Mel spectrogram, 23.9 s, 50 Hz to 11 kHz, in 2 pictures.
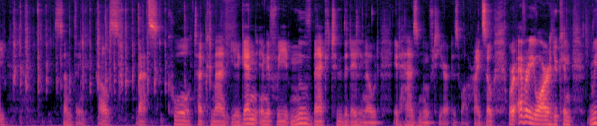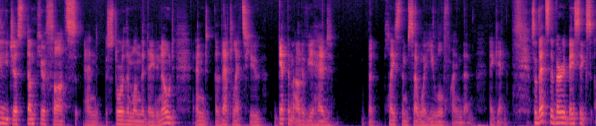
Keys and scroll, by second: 3.8 super+e.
